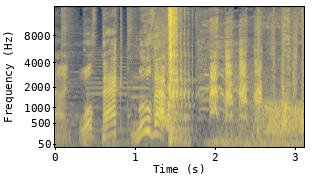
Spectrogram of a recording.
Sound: arrow twangs; skeleton laughs; wolves growling

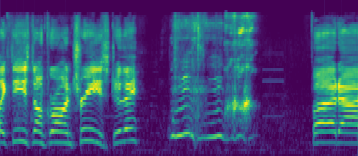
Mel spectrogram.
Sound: giggling

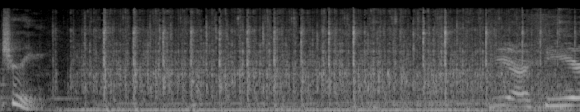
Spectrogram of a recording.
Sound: film reel rolling

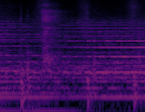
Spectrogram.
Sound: sigh

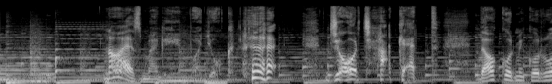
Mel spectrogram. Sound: he laughs

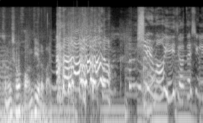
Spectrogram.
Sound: hahahahahahahahahahaha

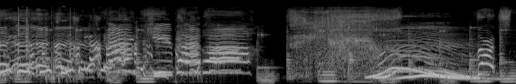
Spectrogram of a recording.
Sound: all slurping

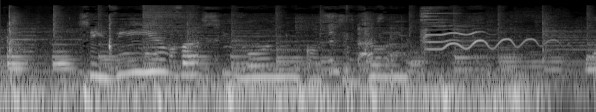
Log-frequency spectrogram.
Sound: sing-song

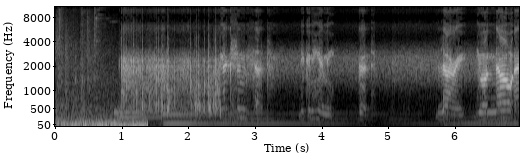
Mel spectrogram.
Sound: voice from radio signal

